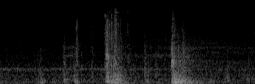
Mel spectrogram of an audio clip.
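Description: A wooden door bangs open.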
